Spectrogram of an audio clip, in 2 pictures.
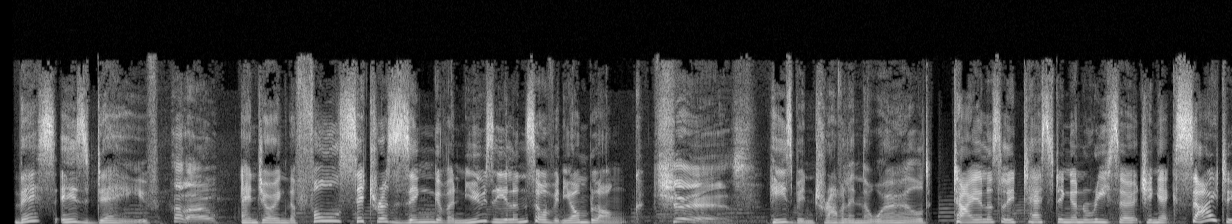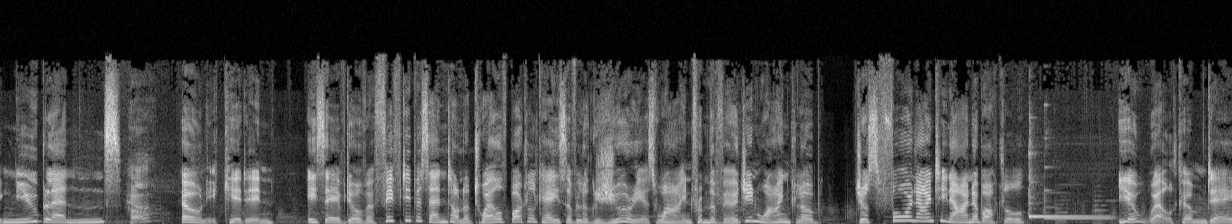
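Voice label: commercial, female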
